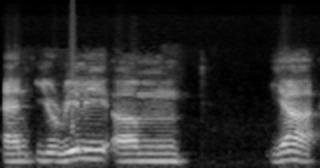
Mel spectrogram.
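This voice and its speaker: Slow, hesitant Austrian man, dull sound. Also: on the high side, fairly even intonation. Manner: hesitant, repeats words while searching. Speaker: trainee being interviewed, business coach. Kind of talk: interview answers.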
